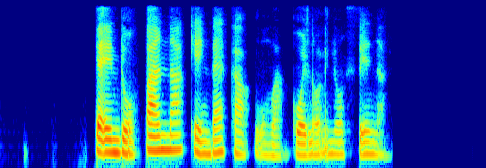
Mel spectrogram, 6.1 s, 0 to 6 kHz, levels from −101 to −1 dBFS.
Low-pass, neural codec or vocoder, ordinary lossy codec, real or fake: 5.4 kHz; codec, 16 kHz, 0.5 kbps, FunCodec, trained on Chinese and English, 25 frames a second; MP3, 48 kbps; fake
